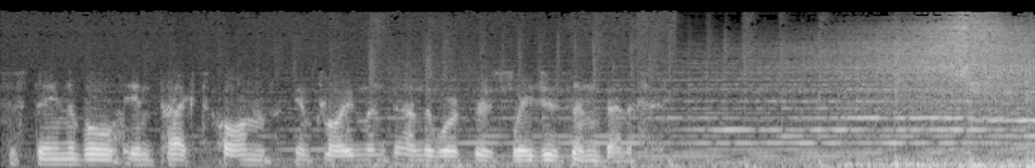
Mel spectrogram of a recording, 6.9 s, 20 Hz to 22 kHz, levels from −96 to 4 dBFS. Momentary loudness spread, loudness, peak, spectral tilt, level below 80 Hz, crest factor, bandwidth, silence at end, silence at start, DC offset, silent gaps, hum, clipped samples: 11 LU; -17 LUFS; 0 dBFS; -4 dB/octave; -32 dBFS; 16 dB; 17 kHz; 0 s; 0.05 s; under 0.1%; none; none; under 0.1%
